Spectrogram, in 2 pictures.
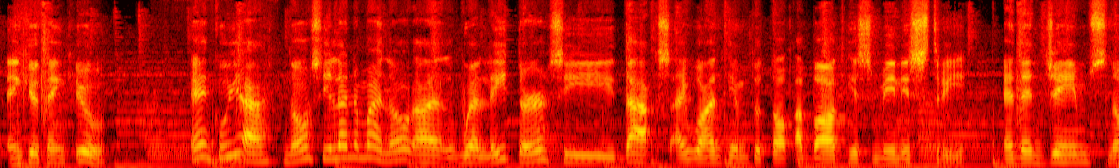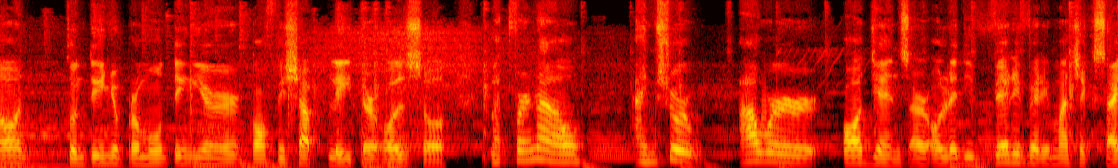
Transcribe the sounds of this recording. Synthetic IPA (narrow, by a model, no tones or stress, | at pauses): t̪æ̃ŋkjuθæ̃ŋkju | ʔɛ̃nd̚kuːjanosɪlanɐmãnːoawɛlːejt̪ɛɹsid̪aksa̰jwãnt̪̚hɪ̃mt̪ʊt̪ɔkɐbawt̪̚hɪsmɪnɪst̪ɾḭ | ʔɛ̃nd̪ɛ̃nd͡ʒẽj̃msnokɔ̃nt̪ɪ̃njupɹomoːt̪ɪ̃ŋjɔɹkofiʃap̚leɪt̪ɛɹʔɔlso | b̥ɐt̪̚fɔɹnawʔajmʃuɹ | ʔawəɹʔod̪iɛ̃nt̪saɹɔlɹɛd̪ivɛɹivɛɹimat͡ʃɛksa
